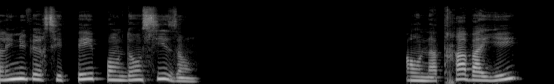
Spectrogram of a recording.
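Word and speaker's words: six ans: 6 ans. 6 ans. X se pronuncia Z. 6 ans.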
